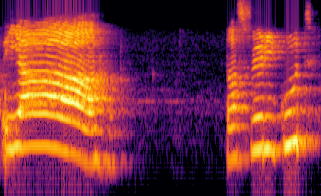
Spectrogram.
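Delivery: a deliberately bad German accent, lightly done; mock German coach with a clumsy German accent; jokey German accent, barely put on. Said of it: "Je fais l'accent allemand très, très mal".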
